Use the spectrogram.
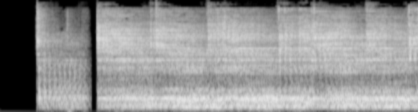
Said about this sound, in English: Yeah, sounds just like lightning. It's a sound effect. Well, it's a sound effects device. Thunder, maybe. Sounds like thunder.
